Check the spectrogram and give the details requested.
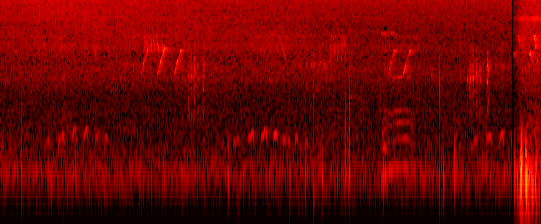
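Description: Faint outdoor ambience with birds calling: scattered short chirps and quick whistled sweeps, and runs of short repeated lower notes. Near the end a sudden, much louder noise cuts in.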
